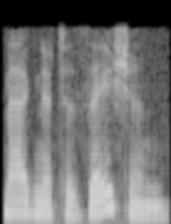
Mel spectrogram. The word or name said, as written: magnetization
